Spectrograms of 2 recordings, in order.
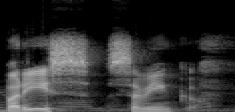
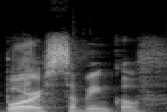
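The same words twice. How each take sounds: First: The unstressed o is reduced to 'ah'. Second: The unstressed o keeps a full 'o' sound. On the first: The speaker calls it right. "You pronounce it" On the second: The speaker calls it wrong. "You do not pronounce it"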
